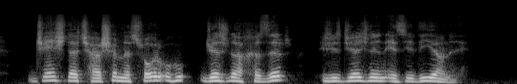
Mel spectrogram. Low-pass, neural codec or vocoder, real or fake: 10.8 kHz; codec, 16 kHz in and 24 kHz out, 0.6 kbps, FocalCodec, streaming, 4096 codes; fake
